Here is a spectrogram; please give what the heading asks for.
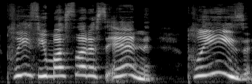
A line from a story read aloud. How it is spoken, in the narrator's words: shouted Leo Matinee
